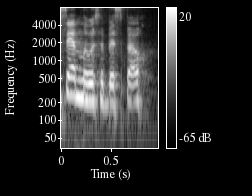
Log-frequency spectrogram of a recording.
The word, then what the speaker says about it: San Luis Obispo: It's San Luis Obispo. Sorry. – Obispo, yeah, okay. Yeah, no, I've, like, never heard of that place before. They're like, Obispo? – Yeah, it's spelled weird, but you just gotta say it with confidence and just, it doesn't look like it sounds.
